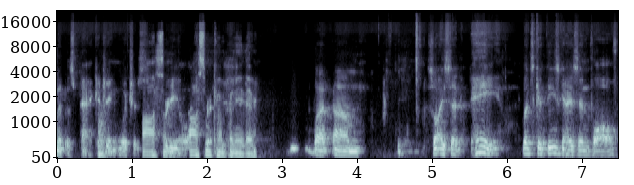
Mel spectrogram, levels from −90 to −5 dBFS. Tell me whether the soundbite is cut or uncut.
uncut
